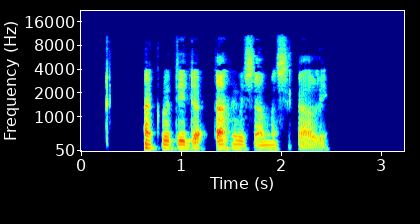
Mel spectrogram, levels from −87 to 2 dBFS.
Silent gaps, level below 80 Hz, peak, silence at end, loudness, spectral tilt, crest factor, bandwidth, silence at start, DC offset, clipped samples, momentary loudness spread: 0.31-0.62 s, 1.27-1.32 s; -54 dBFS; 0 dBFS; 0.75 s; -21 LUFS; -5 dB/octave; 22 dB; 11 kHz; 0.25 s; under 0.1%; under 0.1%; 18 LU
